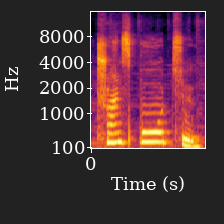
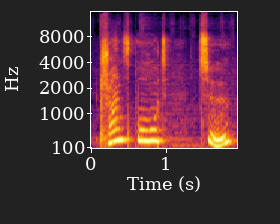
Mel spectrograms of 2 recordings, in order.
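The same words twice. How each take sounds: First: The t sounds merge into one long t. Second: The two t sounds are said separately.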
